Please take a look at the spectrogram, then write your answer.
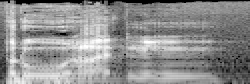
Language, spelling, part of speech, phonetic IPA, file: Czech, průhledný, adjective, [ˈpruːɦlɛdniː], Cs-průhledný.ogg
- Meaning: transparent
